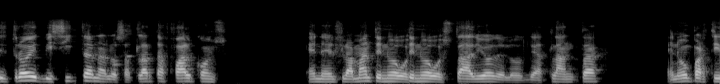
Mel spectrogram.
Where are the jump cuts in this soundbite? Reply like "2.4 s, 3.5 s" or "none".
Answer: 4.1 s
